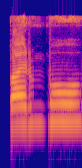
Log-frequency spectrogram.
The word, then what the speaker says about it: परमो: उद्भव शोभणो देव इति परमो मंत्रो नहीं परमो प और र का उच्चारण पूर्ण पमो पर मैंने परमो पढ़ा परमो को हिंदी में पढ़ते हैं लेकिन संस्कृत में पूर्ण उच्चारण होना ही चाहिए प पर पर म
